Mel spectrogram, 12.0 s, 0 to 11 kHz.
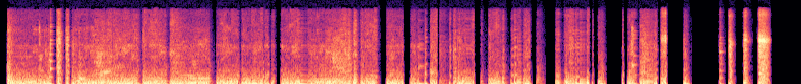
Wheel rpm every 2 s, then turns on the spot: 0, 0, 0, 0, 0, 0.
none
